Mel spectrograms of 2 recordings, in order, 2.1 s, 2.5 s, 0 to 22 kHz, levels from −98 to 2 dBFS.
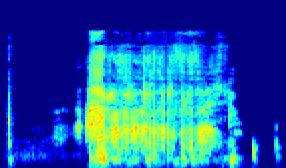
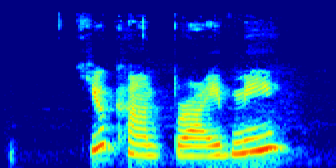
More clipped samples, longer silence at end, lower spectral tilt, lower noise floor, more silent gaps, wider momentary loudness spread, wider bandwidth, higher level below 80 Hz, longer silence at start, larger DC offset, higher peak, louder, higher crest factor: neither; second, 0.25 s vs 0.4 s; second, -3 dB/octave vs -6 dB/octave; second, -60 dBFS vs -70 dBFS; neither; first, 20 LU vs 9 LU; second, 11.5 kHz vs 15 kHz; about the same, -68 dBFS vs -72 dBFS; second, 0.05 s vs 0.7 s; neither; second, -12 dBFS vs -8 dBFS; second, -30 LUFS vs -24 LUFS; about the same, 20 dB vs 16 dB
